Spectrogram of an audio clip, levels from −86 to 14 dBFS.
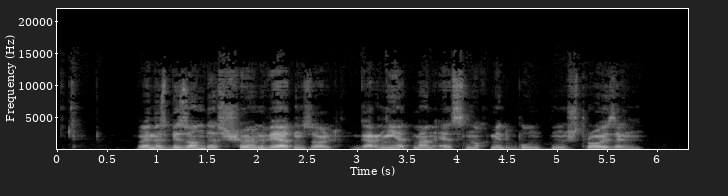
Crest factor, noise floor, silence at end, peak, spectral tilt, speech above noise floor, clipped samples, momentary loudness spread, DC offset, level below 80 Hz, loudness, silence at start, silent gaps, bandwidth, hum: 24 dB; -64 dBFS; 0.5 s; -4 dBFS; -3.5 dB/octave; 37 dB; under 0.1%; 14 LU; under 0.1%; -70 dBFS; -26 LUFS; 0.1 s; none; 16 kHz; none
